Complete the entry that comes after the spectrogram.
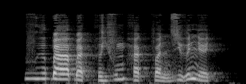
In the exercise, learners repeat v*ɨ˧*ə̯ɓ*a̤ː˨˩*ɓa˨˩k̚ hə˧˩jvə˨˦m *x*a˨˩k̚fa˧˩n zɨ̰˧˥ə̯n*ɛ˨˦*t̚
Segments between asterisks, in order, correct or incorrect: correct, incorrect, incorrect, incorrect

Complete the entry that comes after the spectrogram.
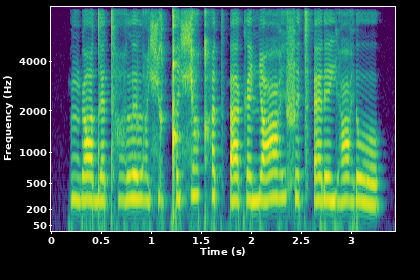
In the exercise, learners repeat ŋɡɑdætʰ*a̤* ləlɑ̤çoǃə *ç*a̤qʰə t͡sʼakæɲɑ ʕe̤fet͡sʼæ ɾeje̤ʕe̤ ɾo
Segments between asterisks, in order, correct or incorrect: incorrect, correct

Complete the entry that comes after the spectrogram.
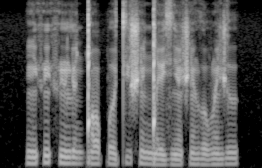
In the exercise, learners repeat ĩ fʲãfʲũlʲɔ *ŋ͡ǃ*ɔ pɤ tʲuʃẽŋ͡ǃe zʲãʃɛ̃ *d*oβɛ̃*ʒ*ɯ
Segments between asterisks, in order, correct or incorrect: correct, incorrect, correct

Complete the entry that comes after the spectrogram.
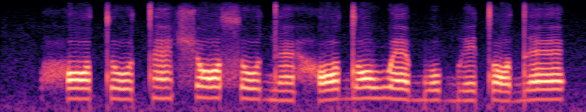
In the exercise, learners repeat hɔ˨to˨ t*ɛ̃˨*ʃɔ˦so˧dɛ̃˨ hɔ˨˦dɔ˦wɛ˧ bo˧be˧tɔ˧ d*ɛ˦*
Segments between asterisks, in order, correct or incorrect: incorrect, correct

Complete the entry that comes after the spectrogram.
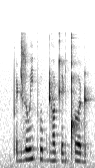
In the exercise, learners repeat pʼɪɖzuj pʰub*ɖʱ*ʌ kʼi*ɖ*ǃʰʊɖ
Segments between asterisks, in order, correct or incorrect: correct, correct

